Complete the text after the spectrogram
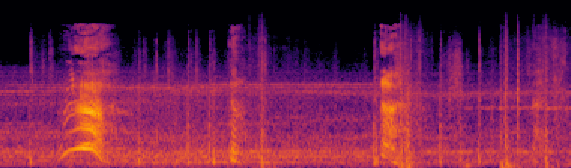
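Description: Feet thud on wooden planks.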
